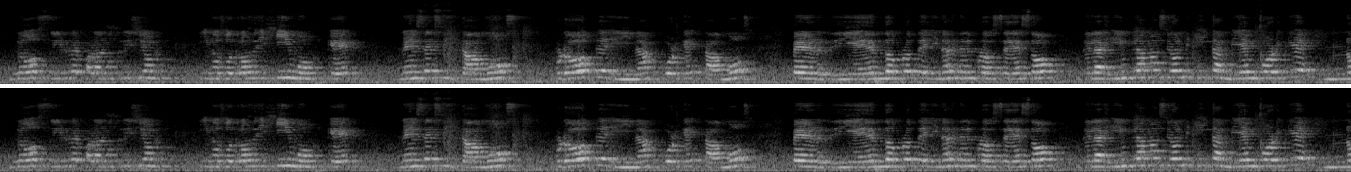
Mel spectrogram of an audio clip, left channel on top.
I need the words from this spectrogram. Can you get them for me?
No sirve para nutrición. Y nosotros dijimos que necesitamos proteínas porque estamos perdiendo proteínas en el proceso de la inflamación y también porque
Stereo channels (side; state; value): both; identical; correlation 1.00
